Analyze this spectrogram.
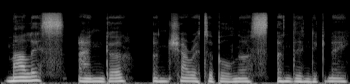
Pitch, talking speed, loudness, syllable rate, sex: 140 Hz, 85 wpm, -22 LUFS, 5.2 syllables/s, male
